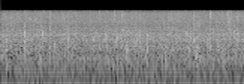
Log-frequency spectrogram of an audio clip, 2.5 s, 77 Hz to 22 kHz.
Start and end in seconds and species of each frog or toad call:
none
5:15am

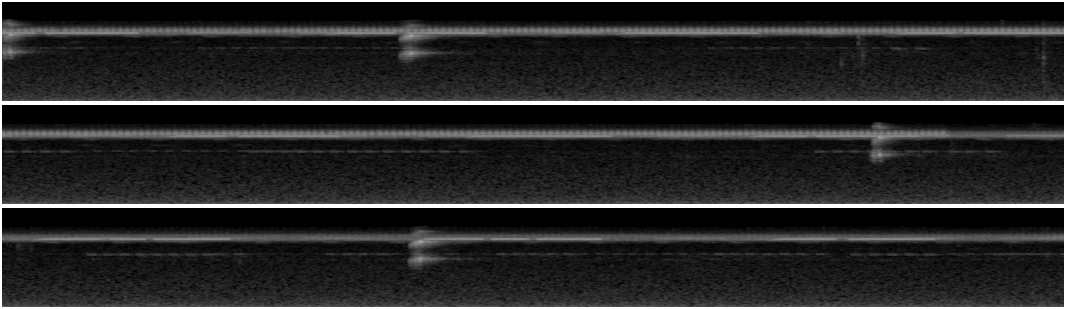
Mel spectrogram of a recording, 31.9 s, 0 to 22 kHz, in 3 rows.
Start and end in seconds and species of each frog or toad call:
0.0	0.4	Dendropsophus minutus
3.9	4.5	Dendropsophus minutus
19.2	19.8	Dendropsophus minutus
25.3	25.8	Dendropsophus minutus
3:00am

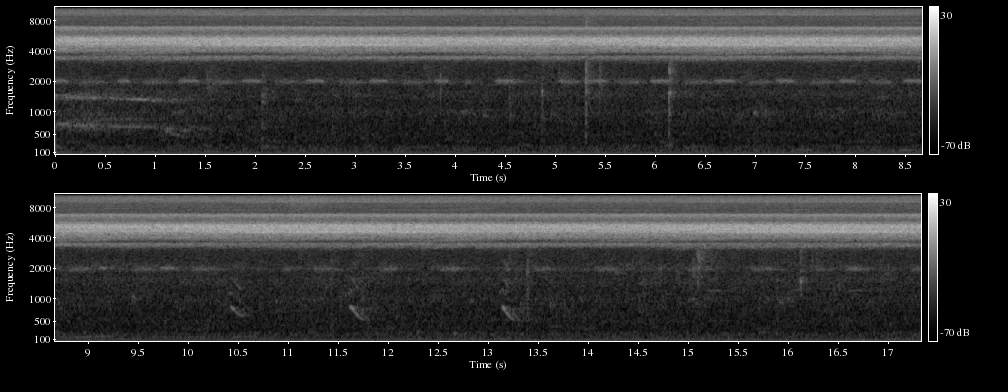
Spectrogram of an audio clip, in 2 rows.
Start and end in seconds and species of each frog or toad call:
10.1	13.8	Physalaemus cuvieri
4:30am

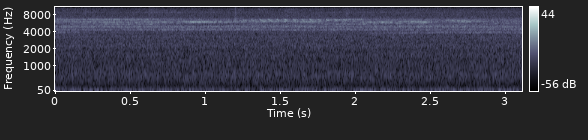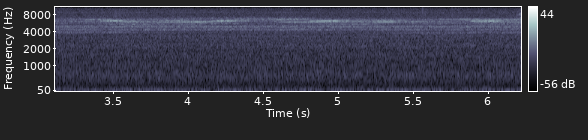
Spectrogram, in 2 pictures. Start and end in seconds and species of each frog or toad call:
none
2:30am

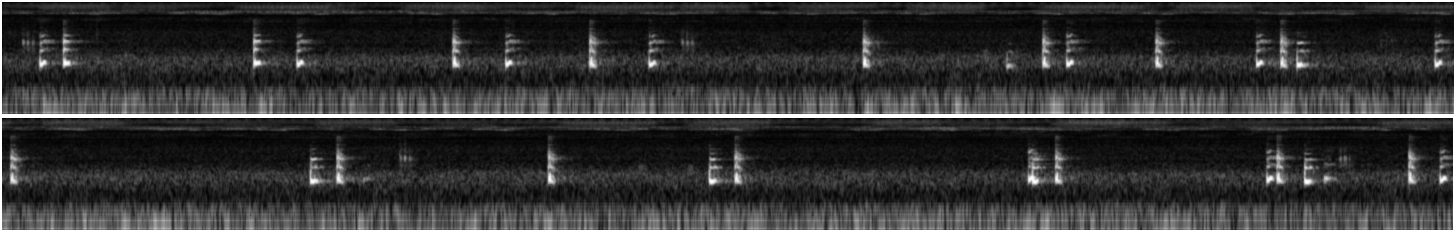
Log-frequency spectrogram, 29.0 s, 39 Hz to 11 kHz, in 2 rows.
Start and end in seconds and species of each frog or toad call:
0.0	15.1	Boana faber
17.2	22.3	Boana faber
24.6	25.7	Boana faber
26.8	29.0	Boana faber
1:30am

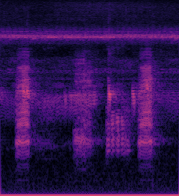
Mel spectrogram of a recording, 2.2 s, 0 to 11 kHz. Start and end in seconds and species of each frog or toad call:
0.0	2.0	Scinax fuscovarius
0.0	2.2	Pithecopus azureus
1.3	1.7	Phyllomedusa sauvagii
2:15am

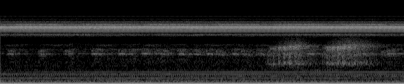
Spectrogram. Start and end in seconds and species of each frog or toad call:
2.6	3.8	Boana albopunctata
7:15pm

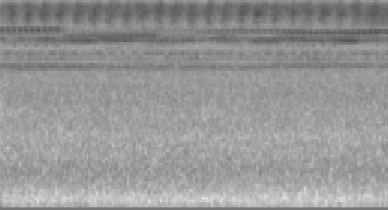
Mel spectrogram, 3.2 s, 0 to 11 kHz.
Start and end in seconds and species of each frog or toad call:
none
2:30am

